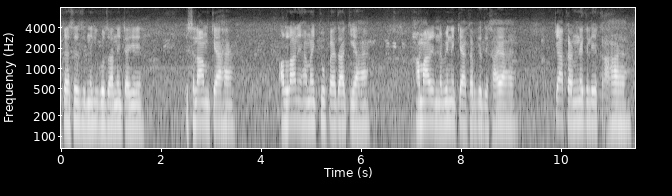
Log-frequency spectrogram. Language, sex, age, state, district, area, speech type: Urdu, male, 30-45, Uttar Pradesh, Gautam Buddha Nagar, urban, spontaneous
